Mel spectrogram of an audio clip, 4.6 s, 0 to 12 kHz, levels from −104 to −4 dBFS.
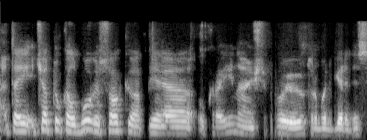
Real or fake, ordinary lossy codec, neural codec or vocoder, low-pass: real; MP3, 64 kbps; none; 7.2 kHz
